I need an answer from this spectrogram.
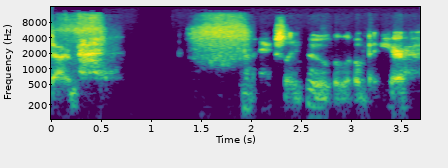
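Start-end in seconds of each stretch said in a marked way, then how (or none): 1.9-3.6 whisper. Real, not acted. Whispered aside mid-workout.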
